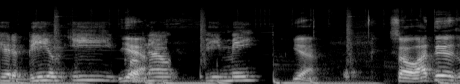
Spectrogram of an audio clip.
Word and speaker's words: BEme: see on the screen it's pronounced be me so it's a growing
